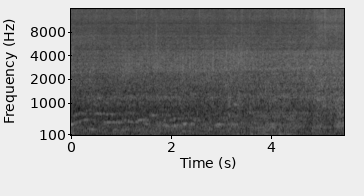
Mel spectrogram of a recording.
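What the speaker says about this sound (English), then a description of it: "So I've got my skillet heating up and just add my turkey in." Two pounds of ground turkey sizzling in a hot skillet, a steady loud hiss and crackle of frying that carries evenly throughout without pause.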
